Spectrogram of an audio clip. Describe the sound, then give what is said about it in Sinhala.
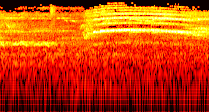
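A bird calls outside, a sustained, bright tonal cry with layered harmonics that begins partway through and holds steady to the end, over constant background noise. “ඔය කුරුල්ලෙක් කෑ ගහනවා ඇහෙනව නේද?”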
